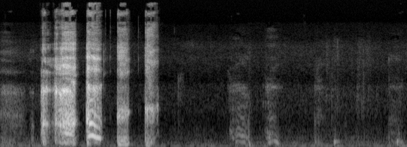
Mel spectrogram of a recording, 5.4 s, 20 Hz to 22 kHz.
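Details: Person with COVID-19 and a sore throat giving a run of four loud, loose coughs with lots of phlegm, then softer throat sounds: wet productive cough.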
